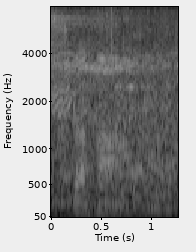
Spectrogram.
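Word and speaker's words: Strachan: As you look at Steve Strahan, the veteran running back from Boston College, leaving the field, a fine special teams player. That's right, folks. You pronounce it Strahan.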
